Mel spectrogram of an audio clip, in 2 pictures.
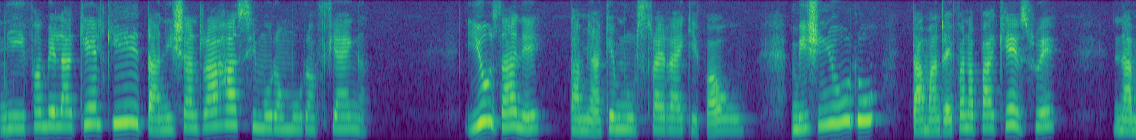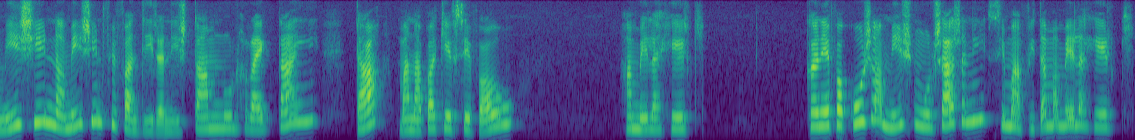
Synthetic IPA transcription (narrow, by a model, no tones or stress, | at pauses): nifamelakelikʲid̪aniʃaniraɦəsimuɾamuɾanfiajŋə | iuzane | d̪̥amiaŋkaminulusirajrajkevaw | misiniulu | d̪̥amaɳɖ͡ʐajfanapakevisiwe | namiʃinamiʃinifivand̪iɾanizi̥t̪aminuluhrajki̥t̪aŋi | d̪̥amanapakevisevaw | amelahelukʲi̥ | kanefəkuʂəmiʃinuluʃaʃanisimavit̪əmamelaɦelikʲi̥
